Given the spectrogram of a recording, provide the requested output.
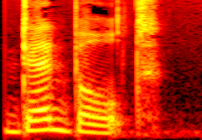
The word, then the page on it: deadbolt: American English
